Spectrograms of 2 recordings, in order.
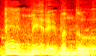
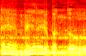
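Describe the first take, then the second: Both takes have the same delivery.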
